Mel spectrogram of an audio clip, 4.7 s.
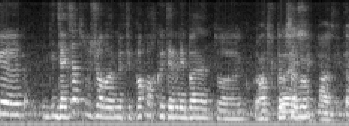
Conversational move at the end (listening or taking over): taking over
